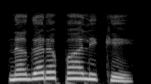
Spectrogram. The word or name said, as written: ನಗರಪಾಲಿಕೆ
